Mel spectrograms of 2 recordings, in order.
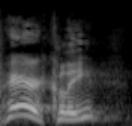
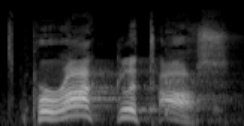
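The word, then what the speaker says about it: Parakletos (παράκλητος): Now, in the word comforter here, I always heard it called Pericles, but that's not the way that's pronounced. That's not the way it's pronounced. I'm gonna mess it up now. Parakletos is the way the word is pronounced.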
